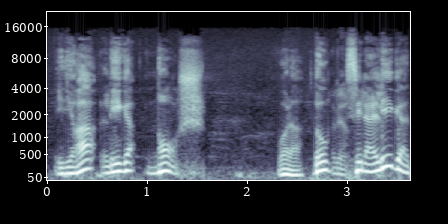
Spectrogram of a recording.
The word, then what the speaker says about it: NOS: Le S ne se prononce pas comme en espagnol ou comme en français, mais les Portugais prononcent che.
